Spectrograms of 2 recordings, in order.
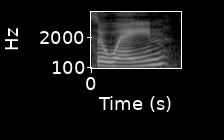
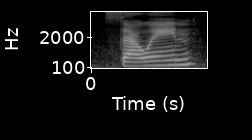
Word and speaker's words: Samhain: this word before and it's pronounced very differently than what it looks like i think it's pronounced sewing sawing it's s-a-m-h-a-i-n so it looks like samhain okay so wayne says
